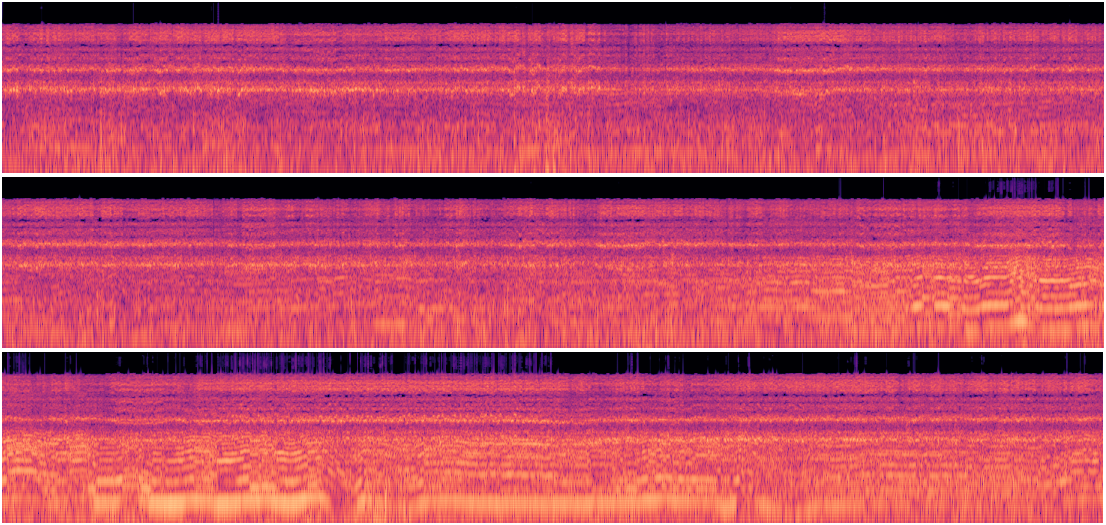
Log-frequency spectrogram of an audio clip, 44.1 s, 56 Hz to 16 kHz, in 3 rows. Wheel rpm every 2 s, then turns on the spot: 230, 230, 230, 240, 230, 220, 230, 240, 230, 230, 240, 230, 230, 230, 220, 220, 190, 200, 210, 230, 230, 230.
none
